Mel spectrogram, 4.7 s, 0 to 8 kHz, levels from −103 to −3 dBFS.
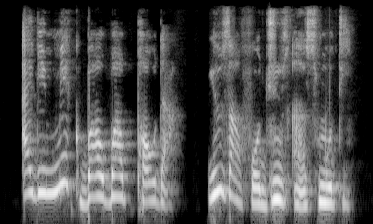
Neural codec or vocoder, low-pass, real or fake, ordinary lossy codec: none; 7.2 kHz; real; AAC, 48 kbps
